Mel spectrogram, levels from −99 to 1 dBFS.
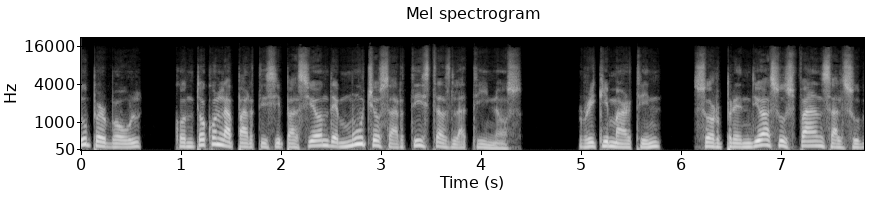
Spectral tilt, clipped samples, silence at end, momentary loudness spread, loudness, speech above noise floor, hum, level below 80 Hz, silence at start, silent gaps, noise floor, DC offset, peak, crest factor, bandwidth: -6 dB/octave; under 0.1%; 0 s; 8 LU; -20 LUFS; 67 dB; none; -42 dBFS; 0 s; none; -86 dBFS; under 0.1%; -4 dBFS; 16 dB; 15 kHz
